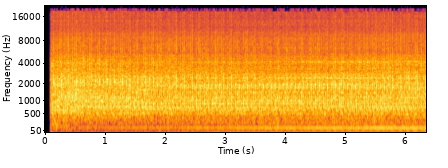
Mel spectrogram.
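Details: R56 Mini Cooper S, cold morning start: settles into a busy idle with a sharp, fast metallic chatter on top; abnormal mechanical rattle when cold, cause unclear.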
